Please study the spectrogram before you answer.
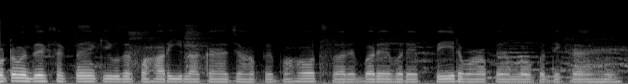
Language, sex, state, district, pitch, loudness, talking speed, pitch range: Maithili, male, Bihar, Begusarai, 125 Hz, -24 LUFS, 240 wpm, 120-130 Hz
